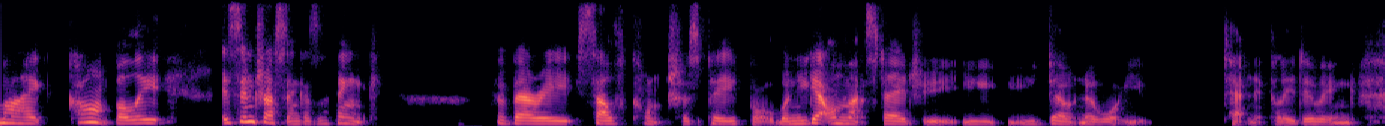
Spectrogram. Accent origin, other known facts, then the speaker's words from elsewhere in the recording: Manchester, North West England, United Kingdom; I'm a Mancunian poet. I am uh, originally from Manchester. Uh, not sure where my accent's from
